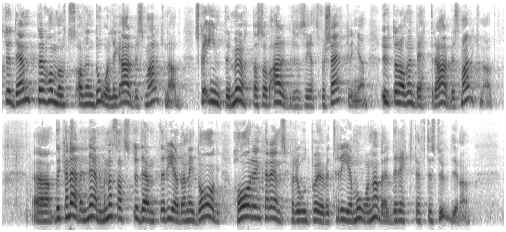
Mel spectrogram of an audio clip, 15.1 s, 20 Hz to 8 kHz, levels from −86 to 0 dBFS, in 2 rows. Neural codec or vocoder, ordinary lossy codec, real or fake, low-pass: none; none; real; none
